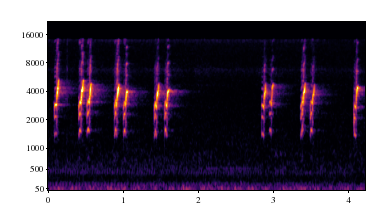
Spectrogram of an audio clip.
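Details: A red-whiskered bulbul used as a decoy bird utters short sharp doubled chirps in quick pairs, a pause, then more pairs, over a steady low background hum.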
